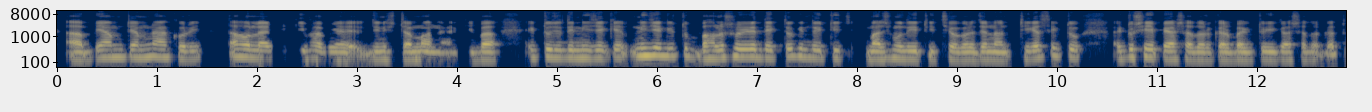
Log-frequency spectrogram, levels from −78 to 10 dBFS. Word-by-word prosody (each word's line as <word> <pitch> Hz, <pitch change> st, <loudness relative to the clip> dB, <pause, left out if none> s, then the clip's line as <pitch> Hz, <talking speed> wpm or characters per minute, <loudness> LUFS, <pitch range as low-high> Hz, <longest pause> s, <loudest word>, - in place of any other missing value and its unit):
আ -, -, +3 dB, 0.2 s
ব্যায়াম-টেয়াম 155 Hz, 0 st, +1 dB
না -, -, +3 dB, 0.2 s
করি, 140 Hz, -1 st, 0 dB, 0.4 s
তাহলে 160 Hz, -2 st, +4 dB
আরকি 140 Hz, -, -8 dB
কিভাবে 135 Hz, -3 st, -3 dB, 0.4 s
জিনিসটা 130 Hz, 0 st, -2 dB
মানায় 125 Hz, -3 st, 0 dB
আরকি।" 235 Hz, -, -12 dB
বা, 130 Hz, -, +9 dB, 0.4 s
একটু 155 Hz, +2 st, -7 dB
যদি 155 Hz, 0 st, -1 dB
নিজেকে 150 Hz, +1 st, -1 dB, 0.2 s
নিজেকে 185 Hz, 0 st, +5 dB
একটু 180 Hz, -1 st, -6 dB, 0.2 s
ভালো 145 Hz, +1 st, +1 dB
শরীরে 165 Hz, -1 st, +4 dB
দেখতেও 150 Hz, +3 st, -1 dB
কিন্তু 160 Hz, -2 st, -2 dB
একটু 140 Hz, -, -19 dB
ইছ 145 Hz, -, -21 dB, 0.2 s
মাঝেমধ্যেই 140 Hz, +1 st, +2 dB
একটু -, -, -16 dB
ইচ্ছে 135 Hz, -, -7 dB
করে 130 Hz, 0 st, +3 dB
যে, 130 Hz, -, +4 dB
না, 125 Hz, -, +4 dB, 0.2 s
ঠিক 140 Hz, -, -4 dB
আছে. 150 Hz, +4 st, -10 dB
একটু 165 Hz, -, -3 dB, 0.5 s
একটু 140 Hz, +4 st, -1 dB
শেপে 160 Hz, -3 st, +3 dB
আসা 135 Hz, -, -2 dB
দরকার 125 Hz, 0 st, +1 dB
বা, -, -, +2 dB
একটু 125 Hz, +2 st, -10 dB
ইগ 125 Hz, -, -5 dB
আসা 125 Hz, -, -6 dB
দরকার। -, -, -2 dB
তো -, -, -22 dB
145 Hz, 190 wpm, -24 LUFS, 135-160 Hz, 0.5 s, বা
